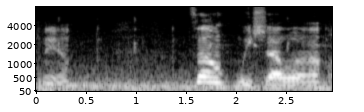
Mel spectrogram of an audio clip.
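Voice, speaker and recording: A man in his thirties narrating a casual work vlog about hauling campers, relaxed and unhurried with lots of fillers. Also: mid-range voice. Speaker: towing business owner. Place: truck cab and outdoor work yard. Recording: noisy with vehicle and engine hum.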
